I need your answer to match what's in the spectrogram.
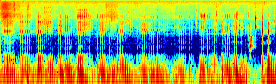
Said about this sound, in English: this concludes our cat purring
